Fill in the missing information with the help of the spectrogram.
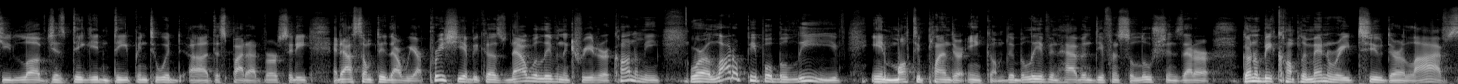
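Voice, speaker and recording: A man's voice: on the low side, a little mellow. Enthusiastic man hosting an interview. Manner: enthusiastic, frequent tag questions. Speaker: podcast host.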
